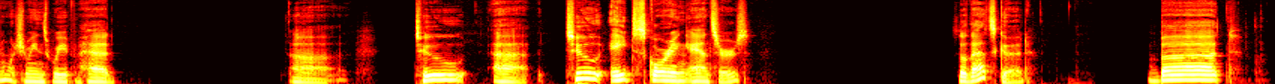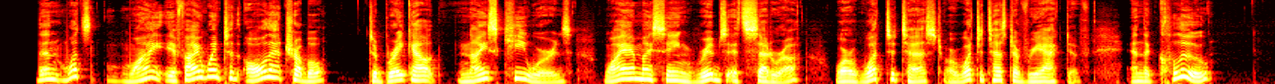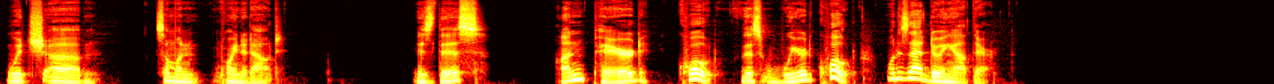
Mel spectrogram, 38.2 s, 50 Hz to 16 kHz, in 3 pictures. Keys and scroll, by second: 0.9 ctrl+Tab, 9.4 ctrl+Tab, 37.3 ctrl+Tab.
